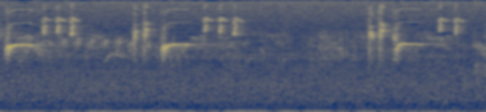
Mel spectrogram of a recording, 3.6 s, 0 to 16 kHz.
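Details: Thrush calling on 25 February 2021: three thin, high, level whistles, each under half a second, spaced roughly every 1.3 seconds over a steady background hiss.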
